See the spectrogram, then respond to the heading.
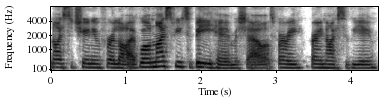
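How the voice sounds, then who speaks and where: A woman with a British accent talks at a very fast pace. Her medium pitch stays in a monotone, flat intonation. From England. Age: 50s. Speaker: life coach and live streamer. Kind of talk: casual live chat reading comments. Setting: livestream from home.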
